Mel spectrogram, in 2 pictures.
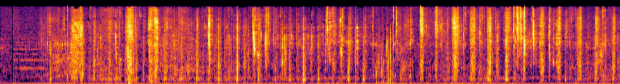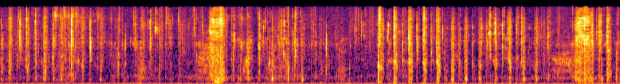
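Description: Close-miked mouth sounds of eating spicy marinated shrimp: wet chewing, sucking and lip smacks with many small crunches and clicks, going on without a break.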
